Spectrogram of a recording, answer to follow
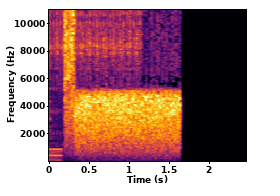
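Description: Background music stops, then a steady hiss of static noise runs for about a second and a half and cuts off suddenly into silence.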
